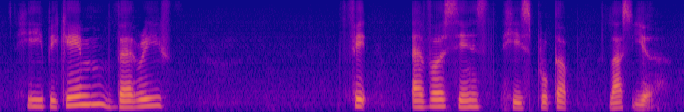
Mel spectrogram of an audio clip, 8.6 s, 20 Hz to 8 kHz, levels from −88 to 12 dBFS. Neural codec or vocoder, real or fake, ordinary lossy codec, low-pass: codec, 16 kHz, 0.7 kbps, FocalCodec; fake; none; none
